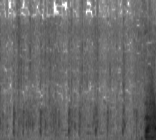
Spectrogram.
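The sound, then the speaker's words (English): Applause from a crowd, a fairly soft spread of scattered claps running steadily throughout, with a brief louder burst of noise near the very end. “There was a roar of applause as a white kangaroo made an enormous jump”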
